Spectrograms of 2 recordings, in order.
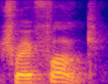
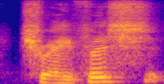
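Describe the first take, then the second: First: The word ends with a t sound. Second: The word ends with an s sound.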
